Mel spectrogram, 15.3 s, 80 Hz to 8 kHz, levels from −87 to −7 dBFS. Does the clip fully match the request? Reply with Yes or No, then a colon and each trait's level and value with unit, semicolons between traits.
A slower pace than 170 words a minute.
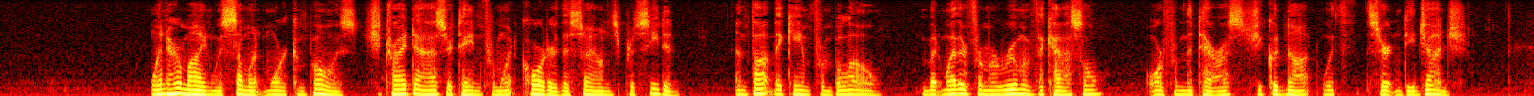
Yes: average, 160 wpm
